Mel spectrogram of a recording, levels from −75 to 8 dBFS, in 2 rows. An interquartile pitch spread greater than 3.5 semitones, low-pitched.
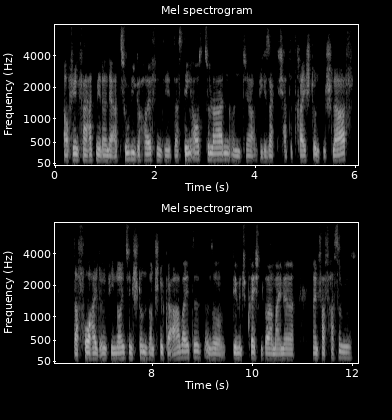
No: average, 2.8 semitones; low, 115 Hz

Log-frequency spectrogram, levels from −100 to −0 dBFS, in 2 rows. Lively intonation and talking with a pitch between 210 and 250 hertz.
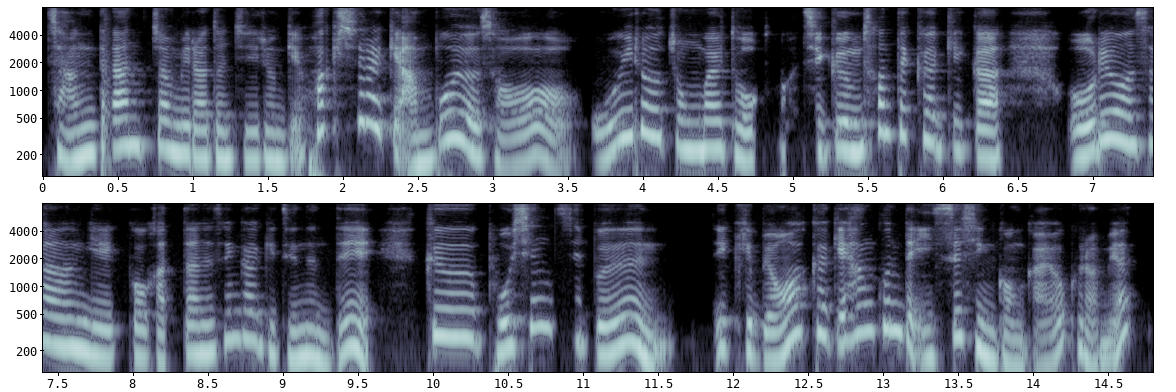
Yes: wide, 6.6 semitones; high, 215 Hz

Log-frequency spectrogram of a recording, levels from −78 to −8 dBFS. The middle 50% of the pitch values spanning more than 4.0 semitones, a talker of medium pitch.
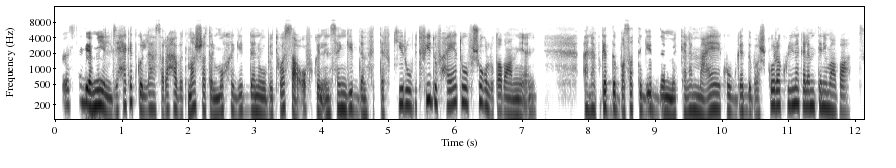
Yes: average, 4.6 semitones; medium, 160 Hz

